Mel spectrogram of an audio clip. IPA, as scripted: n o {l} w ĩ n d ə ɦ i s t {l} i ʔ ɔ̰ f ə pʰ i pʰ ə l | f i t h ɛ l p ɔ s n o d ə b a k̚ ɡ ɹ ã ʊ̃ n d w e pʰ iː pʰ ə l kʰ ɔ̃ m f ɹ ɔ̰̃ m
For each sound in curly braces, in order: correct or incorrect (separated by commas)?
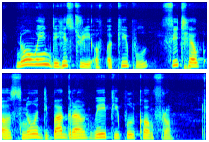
incorrect, incorrect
